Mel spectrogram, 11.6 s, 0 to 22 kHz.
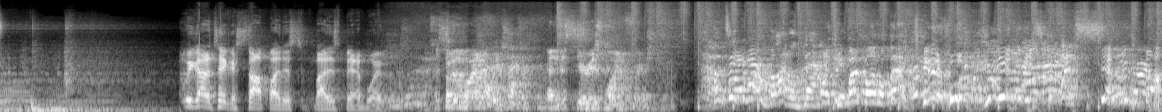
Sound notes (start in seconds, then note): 9.6 laughs; 11.1 laughs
